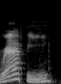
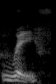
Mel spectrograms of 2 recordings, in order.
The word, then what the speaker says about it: Rafe: I'm pretty sure his name's pronounced Rafe. Rafe, okay. I think. It's either Raph or Rafe. Well, I think Rafe.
